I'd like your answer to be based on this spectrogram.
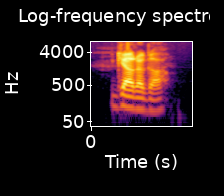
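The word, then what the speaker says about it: Garaga (ギャラガ): You want to pronounce them like you would the ones in Spanish, and do your best not to stress any of the syllables. Stressing syllables are saved for emotional expression. For example, let's take the name of the sequel to Galaxian, which we'll get to Galaxian here in a moment. You can say Garaga.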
